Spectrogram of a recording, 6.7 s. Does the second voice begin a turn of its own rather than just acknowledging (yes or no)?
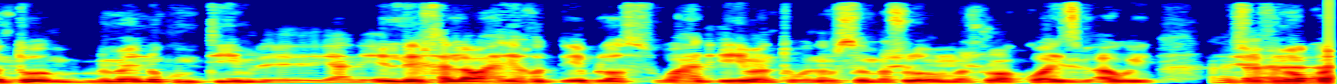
yes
